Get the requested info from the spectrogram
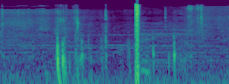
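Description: Two sharp knocks about three quarters of a second apart, the second the louder, with a few fainter clicks around them, as a phone is handled and moved about inside a car.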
